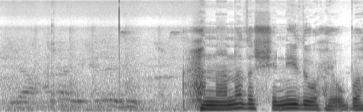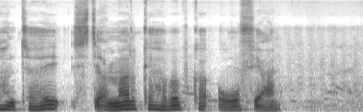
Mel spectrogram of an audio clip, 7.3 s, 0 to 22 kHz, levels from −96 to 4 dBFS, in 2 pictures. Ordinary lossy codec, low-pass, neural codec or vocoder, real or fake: none; none; vocoder, 44.1 kHz, 128 mel bands every 512 samples, BigVGAN v2; fake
